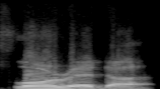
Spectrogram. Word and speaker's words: Florida: say it like flower. Florida. Florida. Yeah. I am from Florida, or I am from Florida.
